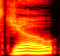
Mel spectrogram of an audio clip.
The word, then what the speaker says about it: Djo: That's Joe on D-Side. – And Joe is spelled D-J-O, if anyone's D-J-O, yeah.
